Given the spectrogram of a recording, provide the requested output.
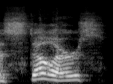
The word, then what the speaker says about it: Steelers: you kidding me the Steelers or let me excuse me they say correctly the stellers because that's how they pronounce it in that portion of Pennsylvania the stellars will get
